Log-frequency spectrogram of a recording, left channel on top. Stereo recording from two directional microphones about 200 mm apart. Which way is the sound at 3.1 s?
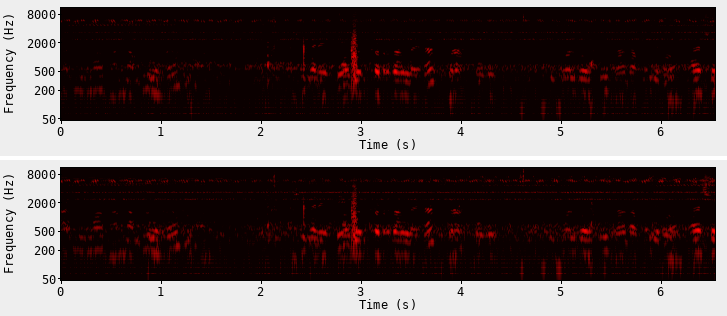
60° right (ahead or behind).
